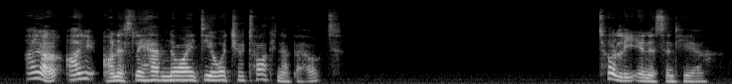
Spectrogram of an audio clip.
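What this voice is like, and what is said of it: Unusual put-on accent. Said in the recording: “That's not your normal accent.”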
